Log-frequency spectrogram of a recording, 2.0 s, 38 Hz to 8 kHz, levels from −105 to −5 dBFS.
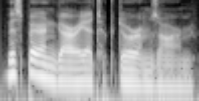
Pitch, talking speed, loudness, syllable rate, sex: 105 Hz, 150 wpm, -18 LUFS, 4.9 syllables/s, male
